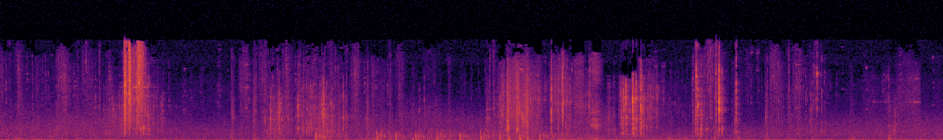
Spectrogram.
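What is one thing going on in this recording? Quick footsteps patter across a hard floor.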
